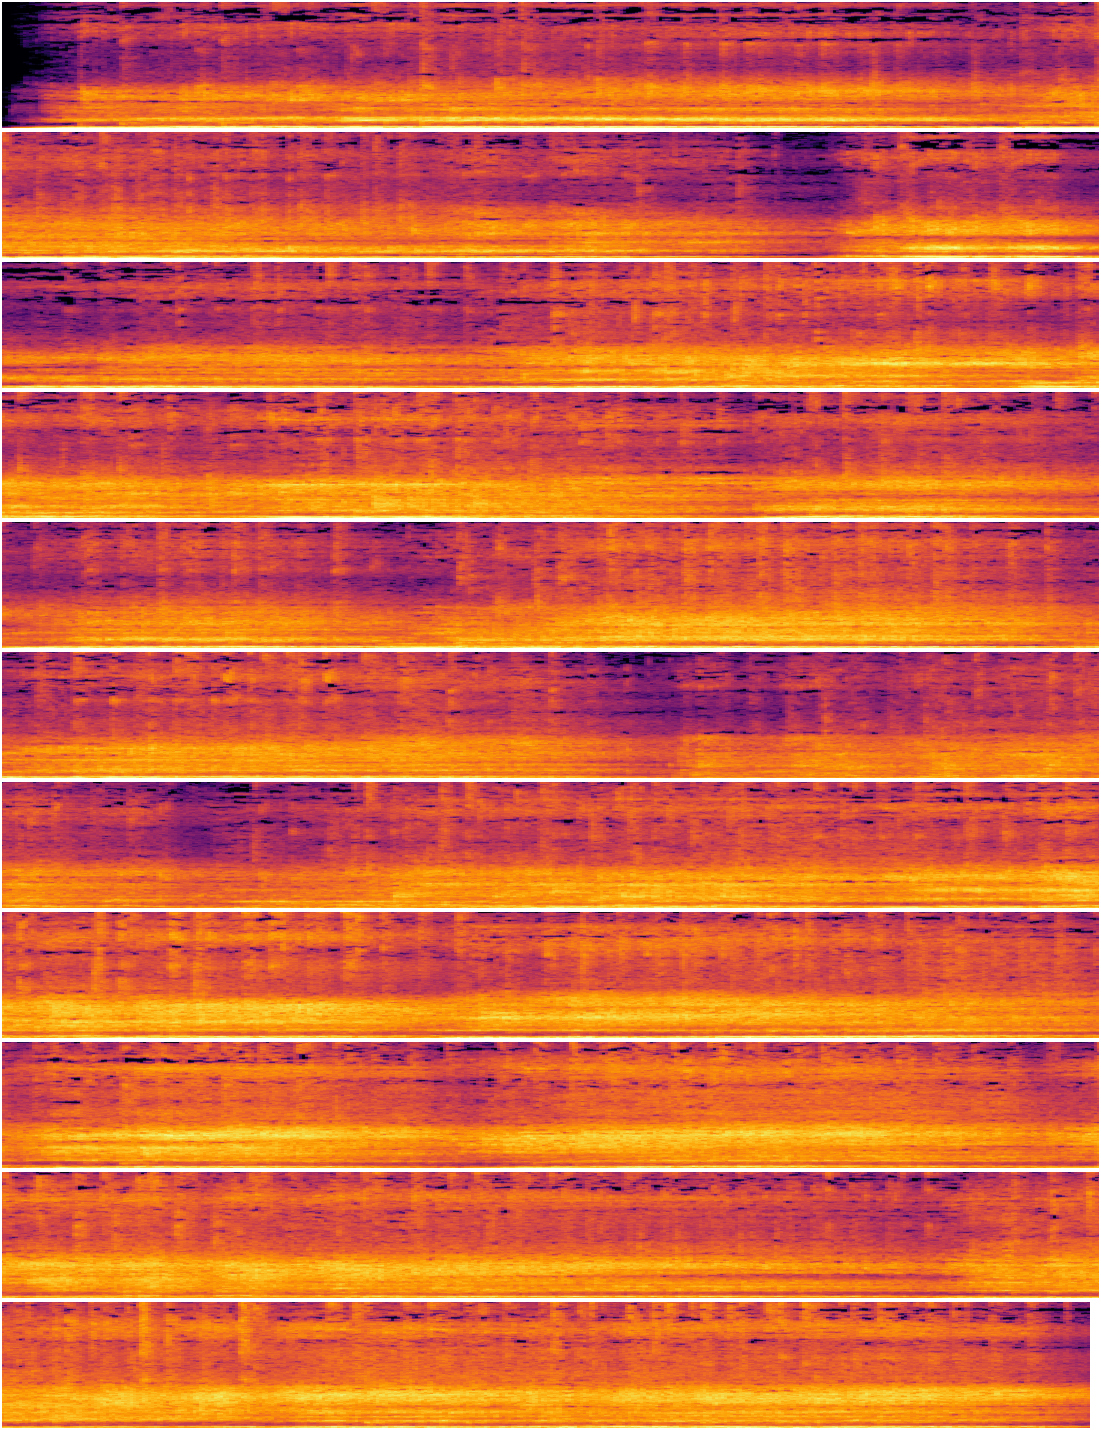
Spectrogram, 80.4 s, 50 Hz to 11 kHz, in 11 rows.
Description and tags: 04 - reversed, IR-1
3rd step of sound design in Ableton. reversed the previous sample and added reverb with Wave's IR-1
